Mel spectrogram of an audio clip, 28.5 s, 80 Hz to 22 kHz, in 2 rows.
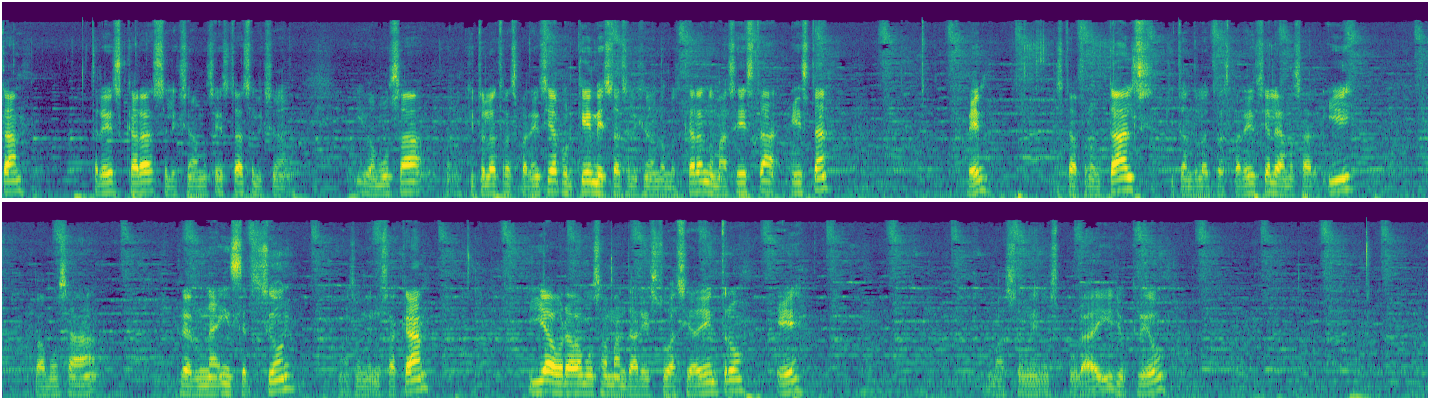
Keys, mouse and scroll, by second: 0.6 3, 1.1 click, 2.2 shift+click, 3.4 scroll down 1, 3.7-4.3 middle drag, 4.8 q, 5.4 middle click, 5.9 click, 6.4 click, 7.5 shift+click, 8.0-8.5 middle drag, 8.7-9.1 scroll up 3, 9.4 middle click, 9.9 scroll down 1, 11.0 KP_1, 11.4-11.7 shift+middle drag, 12.0-12.4 scroll up 2, 12.9 typing, 18.4-19.1 middle drag, 19.4-19.8 scroll down 1, 19.8-20.4 middle drag, 21.6 e, 25.9-26.7 middle drag, 26.9-27.6 scroll up 1, 27.6 s.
